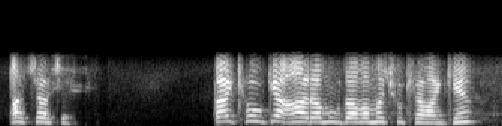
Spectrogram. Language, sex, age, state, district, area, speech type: Kashmiri, female, 30-45, Jammu and Kashmir, Srinagar, urban, conversation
